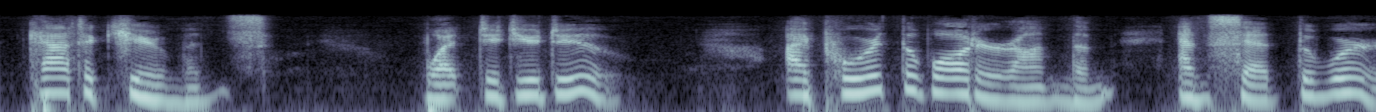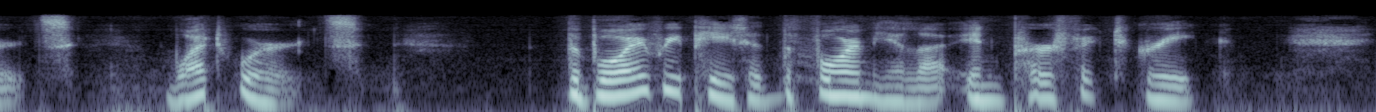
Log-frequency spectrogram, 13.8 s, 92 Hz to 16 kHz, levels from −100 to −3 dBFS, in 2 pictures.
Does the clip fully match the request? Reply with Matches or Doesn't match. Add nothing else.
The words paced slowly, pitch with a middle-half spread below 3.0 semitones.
Doesn't match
